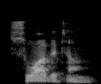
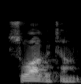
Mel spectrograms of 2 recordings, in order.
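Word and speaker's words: स्वागतम्: something so it's just swagatam swagatam spelled with a V pronounced with a W swagatam all right the next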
